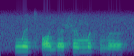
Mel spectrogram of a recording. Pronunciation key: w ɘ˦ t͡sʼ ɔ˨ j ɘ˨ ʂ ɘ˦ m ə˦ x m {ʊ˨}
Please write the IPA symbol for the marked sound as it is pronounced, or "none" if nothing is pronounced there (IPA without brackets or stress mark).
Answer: ə˨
